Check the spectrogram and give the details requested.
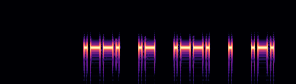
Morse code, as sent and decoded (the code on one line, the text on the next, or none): .--. .- .--. .-.
PAPER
